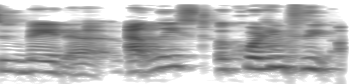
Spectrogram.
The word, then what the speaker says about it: Suvada: Cruel Design by Emily Suvada, which I've been pronouncing Suvada, and apparently it's Suvada, at least according to the audiobook narrator.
